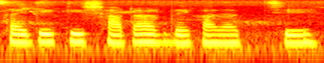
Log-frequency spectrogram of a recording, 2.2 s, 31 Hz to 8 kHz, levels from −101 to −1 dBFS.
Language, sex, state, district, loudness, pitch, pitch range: Bengali, female, West Bengal, Cooch Behar, -17 LUFS, 190 Hz, 185-200 Hz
